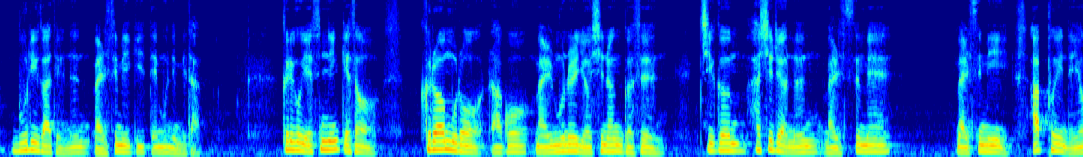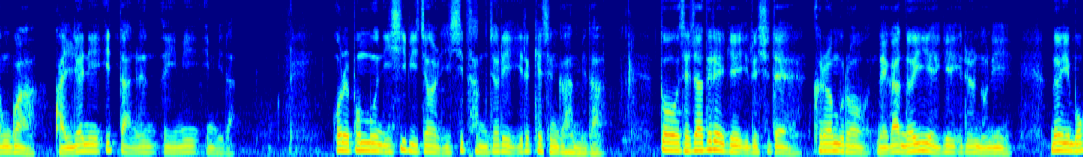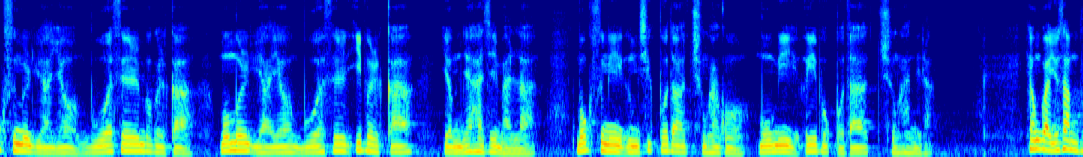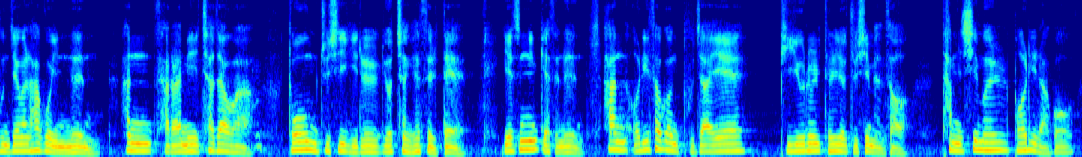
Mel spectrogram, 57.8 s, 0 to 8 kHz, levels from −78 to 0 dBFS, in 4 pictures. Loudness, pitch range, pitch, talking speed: -29 LUFS, 100-130 Hz, 115 Hz, 220 characters per minute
